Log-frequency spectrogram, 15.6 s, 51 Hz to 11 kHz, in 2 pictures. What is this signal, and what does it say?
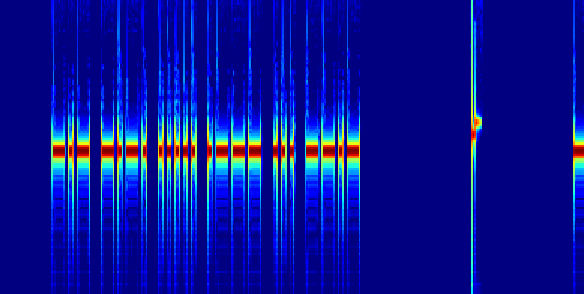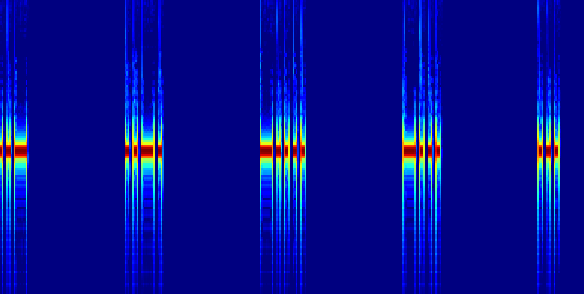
Morse code, heard as a keyed tone, about 22 wpm, spaced as for 10 wpm, 700 Hz. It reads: KC5JSQ KF6BS
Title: USA Call Signs - 6 Characters - 8x Character Spacing - 22wpm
